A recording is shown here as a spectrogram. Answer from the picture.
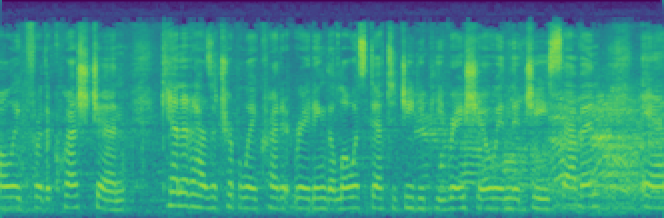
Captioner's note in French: voix de l'interprète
